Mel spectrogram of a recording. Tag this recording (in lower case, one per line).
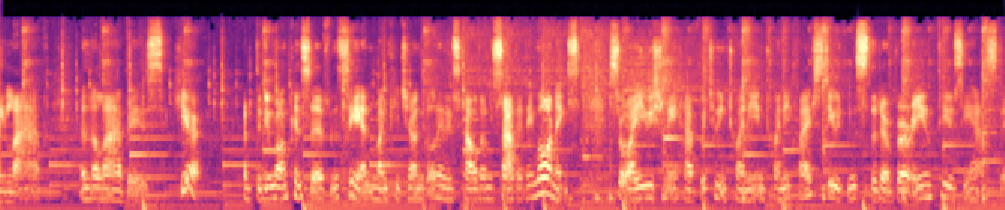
speech
music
